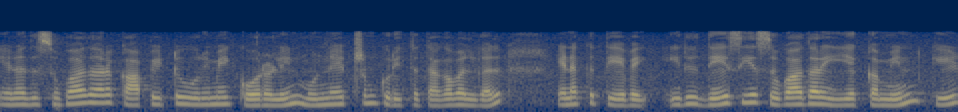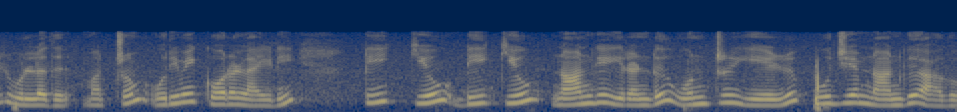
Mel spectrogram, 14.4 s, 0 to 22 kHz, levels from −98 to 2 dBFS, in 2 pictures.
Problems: constant background noise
